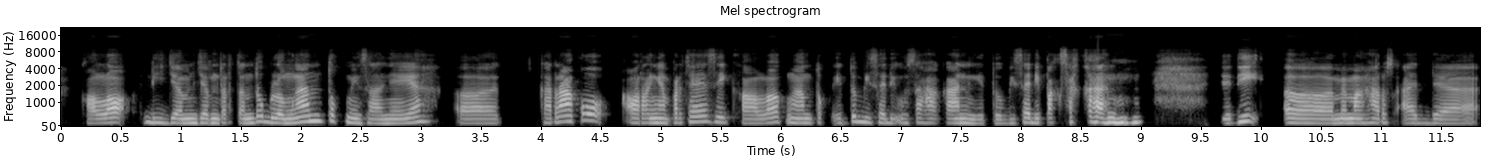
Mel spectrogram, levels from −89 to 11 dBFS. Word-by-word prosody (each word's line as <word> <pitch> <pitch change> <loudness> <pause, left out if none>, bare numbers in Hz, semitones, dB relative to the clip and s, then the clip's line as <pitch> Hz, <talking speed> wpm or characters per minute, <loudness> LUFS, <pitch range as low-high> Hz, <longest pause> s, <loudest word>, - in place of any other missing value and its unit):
kalau 185 +3 +4 0.2
di 180 -2 -2
jam-jam 170 0 0
tertentu 170 +4 -2
belum 180 -3 +2
ngantuk, 235 +2 +3
misalnya 160 -2 -2
ya, 195 +4 +1 0.3
eee, 160 0 -3 0.3
karena 215 +7 +4
aku 265 0 0 0.2
orang 175 0 +3
yang 175 - -3
percaya 210 +4 -2
sih, 200 -3 -5
kalau 160 +2 +1
ngantuk 170 -1 -2
itu 170 +5 -7
bisa 195 -4 -2
diusahakan 170 -1 -1
gitu, 155 0 -9
bisa 160 +4 -5
dipaksakan. 185 0 +3 0.7
Jadi, 210 +8 +1
eee, 170 -2 +1
memang 170 0 +3
harus 175 +1 -2
ada, 160 -1 -4
175 Hz, 140 wpm, -23 LUFS, 165-190 Hz, 0.7 s, kalau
